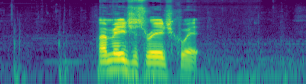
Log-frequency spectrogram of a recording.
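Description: A young man speaks loudly and with animation into a close microphone.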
